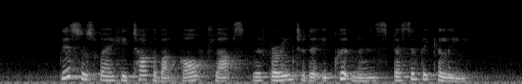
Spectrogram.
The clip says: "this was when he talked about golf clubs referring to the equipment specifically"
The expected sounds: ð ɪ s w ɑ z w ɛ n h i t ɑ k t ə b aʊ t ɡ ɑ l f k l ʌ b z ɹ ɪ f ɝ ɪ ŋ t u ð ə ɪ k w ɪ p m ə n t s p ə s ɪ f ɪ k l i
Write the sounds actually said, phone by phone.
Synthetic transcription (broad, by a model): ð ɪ s w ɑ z w ɛ n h i t ɑ k t ə b aʊ t ɡ ɑ l f k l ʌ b s ɹ ɪ f ɝ ɪ ŋ t u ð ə ɪ k w ɪ p m ə n t s p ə s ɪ f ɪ k l i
